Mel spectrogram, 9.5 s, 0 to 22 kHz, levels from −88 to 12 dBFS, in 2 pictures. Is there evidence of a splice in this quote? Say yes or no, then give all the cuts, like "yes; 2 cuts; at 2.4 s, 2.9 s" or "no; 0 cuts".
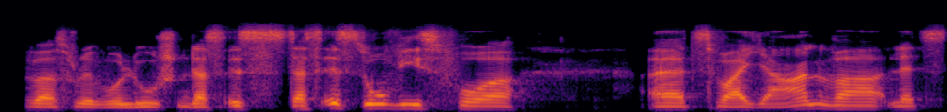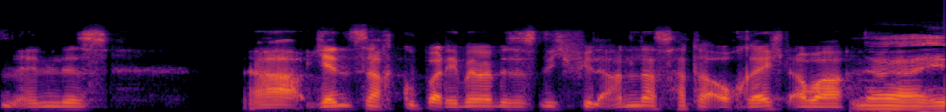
no; 0 cuts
